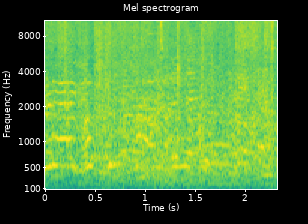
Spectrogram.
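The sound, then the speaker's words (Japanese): A steady babble of many overlapping voices from a crowd at an outdoor event near Suitengū subway station in Tokyo, continuous and moderately loud, with no single voice standing out from the general hubbub. “水天宮っていうんですか水天宮って読むんですかその駅の地下鉄の駅の近くなんですけどもなんかイベントやってまして”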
